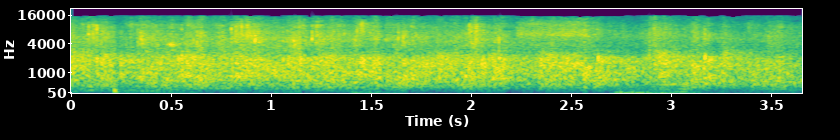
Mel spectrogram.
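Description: Sustained, loud applause from an audience, a dense wash of many hands clapping at a steady level with no clear individual beats, continuing throughout without pause.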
